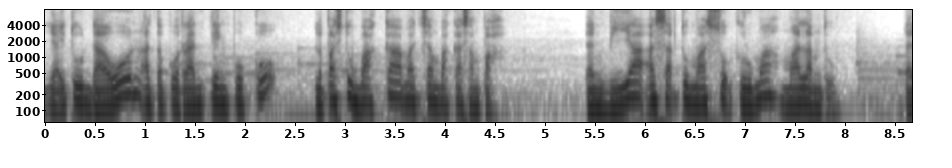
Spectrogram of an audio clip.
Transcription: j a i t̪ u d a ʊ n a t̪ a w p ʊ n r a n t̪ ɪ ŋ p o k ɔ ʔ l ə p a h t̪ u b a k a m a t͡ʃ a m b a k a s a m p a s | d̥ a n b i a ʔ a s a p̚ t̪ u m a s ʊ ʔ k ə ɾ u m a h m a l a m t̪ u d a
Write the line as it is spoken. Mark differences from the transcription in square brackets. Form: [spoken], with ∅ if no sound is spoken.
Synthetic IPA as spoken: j a i t̪ u d a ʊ n a t̪ a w p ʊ n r a n t̪ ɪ ŋ p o k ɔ ʔ l ə p a [s] t̪ u b a k a m a t͡ʃ a m b a k a s a m p a [h] | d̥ a n b i a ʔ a s a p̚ t̪ u m a s ʊ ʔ k ə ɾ u m a h m a l a m t̪ u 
